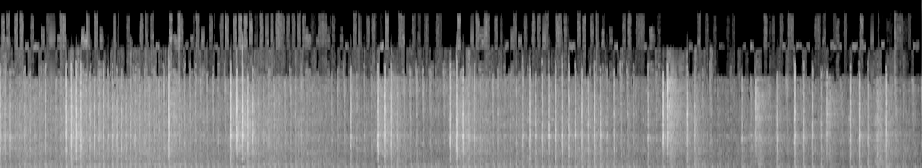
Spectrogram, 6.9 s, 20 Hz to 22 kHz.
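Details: Restored Tecumseh 12 hp engine, primed, half choke, air filter off pending carburetor jetting work: quick, regular popping beat running steadily without stumbling; normal running.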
